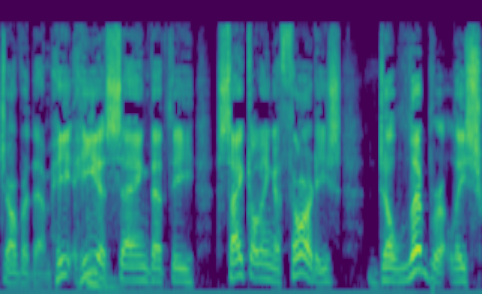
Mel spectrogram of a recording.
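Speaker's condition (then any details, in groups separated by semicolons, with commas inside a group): No condition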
